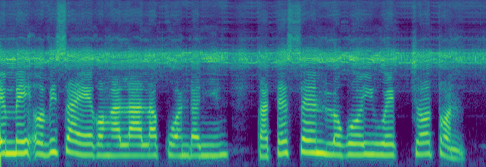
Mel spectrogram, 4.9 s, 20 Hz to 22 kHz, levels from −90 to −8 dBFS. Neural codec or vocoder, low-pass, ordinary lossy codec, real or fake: codec, 44.1 kHz, 7.8 kbps, Pupu-Codec; none; none; fake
